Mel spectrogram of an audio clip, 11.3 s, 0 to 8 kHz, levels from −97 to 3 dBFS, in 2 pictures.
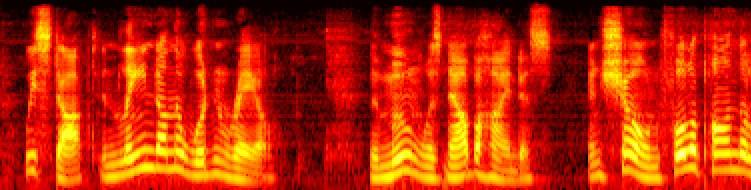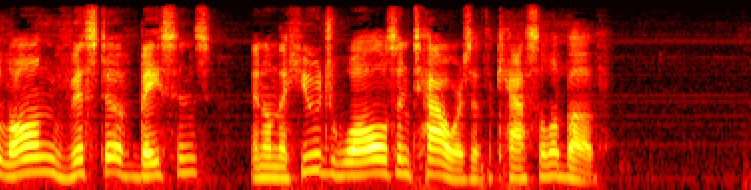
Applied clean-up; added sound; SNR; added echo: none; none; none; none.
